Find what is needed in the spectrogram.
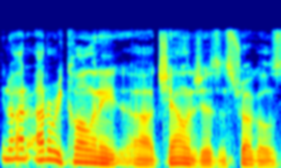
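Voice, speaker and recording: A man with a Californian accent talks at a fairly quick pace against a quiet background. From Montebello, California. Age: 50s. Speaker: youth club executive director. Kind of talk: casual interview. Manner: halting.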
